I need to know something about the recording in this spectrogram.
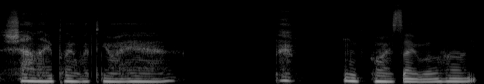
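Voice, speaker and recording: A woman voicing an ancient, seductive yet motherly female demon queen, teasing and then gently nurturing in soft, intimate whispers for an ASMR roleplay. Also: extremely low pitch, fairly even intonation, takes it slowly, no echo, studio quality, exaggerated voice. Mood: soothing.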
